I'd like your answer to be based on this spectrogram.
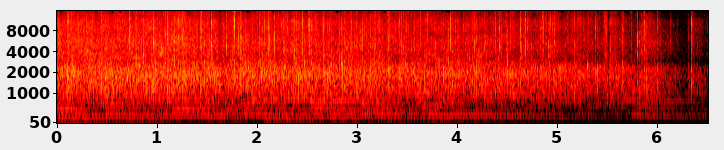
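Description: A church congregation breaks into loud, sustained applause, a dense wash of clapping hands that carries on steadily and fades slightly toward the end.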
